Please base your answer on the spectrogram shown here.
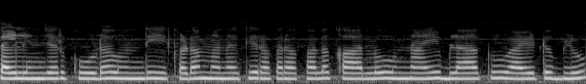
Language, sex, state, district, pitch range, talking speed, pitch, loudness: Telugu, female, Andhra Pradesh, Chittoor, 265-275 Hz, 145 wpm, 270 Hz, -16 LUFS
